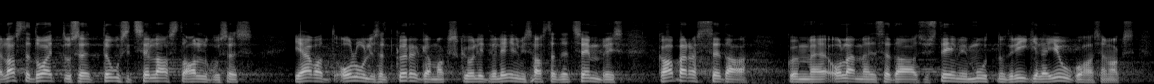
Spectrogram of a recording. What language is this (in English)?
Estonian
